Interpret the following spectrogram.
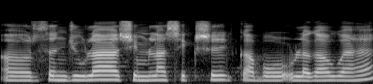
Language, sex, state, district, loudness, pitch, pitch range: Hindi, female, Himachal Pradesh, Shimla, -15 LUFS, 200 Hz, 190-210 Hz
